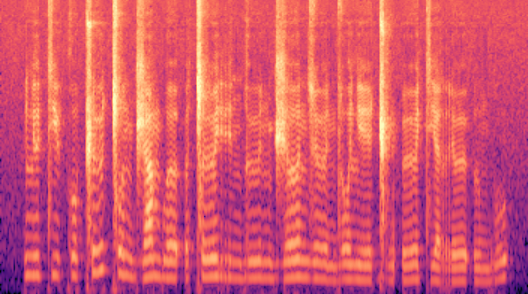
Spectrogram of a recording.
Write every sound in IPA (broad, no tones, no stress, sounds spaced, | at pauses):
lʲ u tʲ ʉ k o ǁ ʉ ǀ o n d͡ʒ a m b əː ʔ ə ǀ ʏː rʲ ɯ ŋ ɡ ʉː n d͡ʒ əː n z ʏː n d o lʲ e ɡ͡ǁ u ʔ ʏː tʲ a r ʏː ʔ ɯ m b u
